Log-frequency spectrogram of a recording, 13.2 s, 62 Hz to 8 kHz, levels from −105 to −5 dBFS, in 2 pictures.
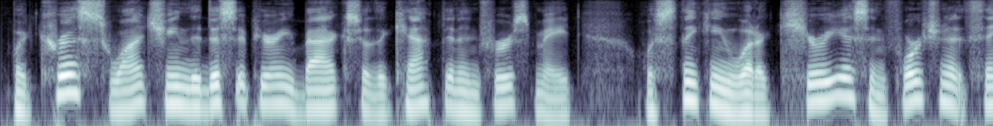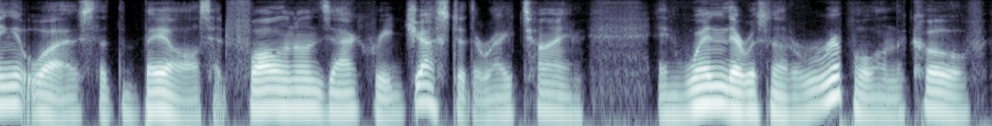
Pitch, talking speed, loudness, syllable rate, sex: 120 Hz, 200 wpm, -18 LUFS, 4.9 syllables/s, male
